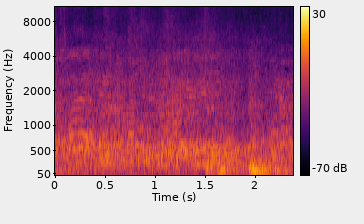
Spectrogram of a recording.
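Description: Background chatter of many voices in a busy fish market hall, with a short low thump just before the end.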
